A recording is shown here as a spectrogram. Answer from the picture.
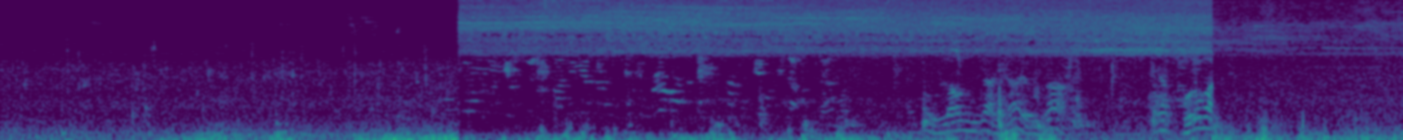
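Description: Steady high-pitched hiss of cicadas in the summer trees, starting abruptly about four and a half seconds in and stopping abruptly about twelve seconds in, with people talking faintly beneath it. Before it there is only a low rumble.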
